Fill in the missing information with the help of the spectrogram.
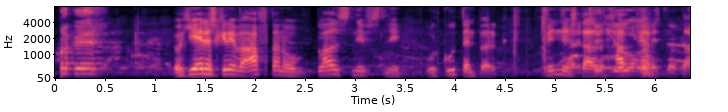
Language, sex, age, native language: Icelandic, male, 50-59, Icelandic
